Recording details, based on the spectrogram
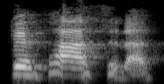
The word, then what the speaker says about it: Vipassana: And then there's the meditation that I like to practice, I always have a hard time pronouncing this, Vinyasa. Well, it's an open meditation where you sit quietly. – Vipassana. – Thank you. I always have a hard time pronouncing that.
